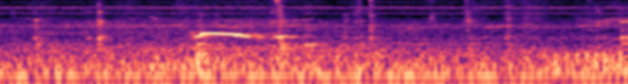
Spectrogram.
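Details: Zebra dove used as a lure while trapping wild birds, kept calling despite a tree squirrel's disturbance; one clear hooked whistled note, then a softer lower tail, over faint clicks and quiet outdoor background.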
